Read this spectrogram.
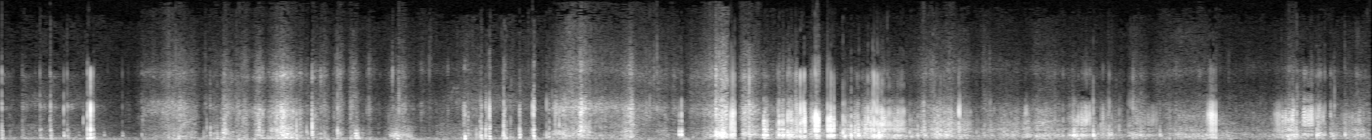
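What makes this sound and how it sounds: A gloved fist in a black perforated leather glove kneads and rubs the white silicone ear of a binaural microphone. Close, crinkly leather creaks and rubbing swell and fade unevenly, dotted with frequent sharp, bright clicks and squeaks. The texture stays dense and hissy, with almost no low end.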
